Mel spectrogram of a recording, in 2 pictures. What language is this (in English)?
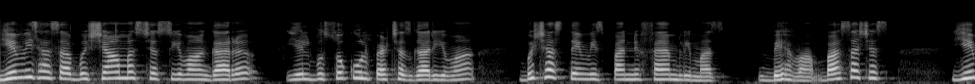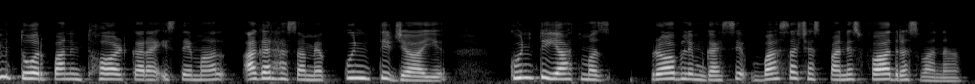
Kashmiri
